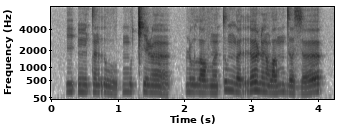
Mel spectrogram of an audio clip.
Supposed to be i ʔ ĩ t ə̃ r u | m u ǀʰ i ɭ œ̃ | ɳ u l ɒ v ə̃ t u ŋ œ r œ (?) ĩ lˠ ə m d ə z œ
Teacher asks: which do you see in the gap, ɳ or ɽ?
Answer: ɳ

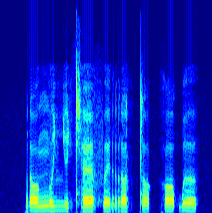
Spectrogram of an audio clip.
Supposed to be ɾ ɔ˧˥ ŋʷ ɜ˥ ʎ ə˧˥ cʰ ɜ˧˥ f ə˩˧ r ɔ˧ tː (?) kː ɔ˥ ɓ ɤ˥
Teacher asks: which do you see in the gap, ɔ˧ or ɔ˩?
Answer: ɔ˩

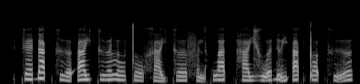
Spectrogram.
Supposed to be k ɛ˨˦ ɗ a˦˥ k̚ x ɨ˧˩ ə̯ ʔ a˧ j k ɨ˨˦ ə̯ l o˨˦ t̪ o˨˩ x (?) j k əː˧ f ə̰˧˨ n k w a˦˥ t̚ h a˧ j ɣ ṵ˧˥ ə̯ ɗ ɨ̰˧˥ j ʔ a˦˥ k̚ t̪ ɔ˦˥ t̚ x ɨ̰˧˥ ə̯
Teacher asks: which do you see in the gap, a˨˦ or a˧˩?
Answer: a˧˩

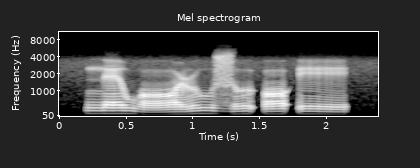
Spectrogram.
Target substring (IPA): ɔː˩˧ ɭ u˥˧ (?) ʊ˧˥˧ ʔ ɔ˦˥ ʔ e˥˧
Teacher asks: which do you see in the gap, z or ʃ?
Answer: z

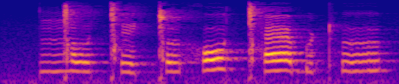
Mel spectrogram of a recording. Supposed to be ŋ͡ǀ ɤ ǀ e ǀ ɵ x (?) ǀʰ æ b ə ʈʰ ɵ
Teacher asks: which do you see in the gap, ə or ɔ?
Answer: ɔ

